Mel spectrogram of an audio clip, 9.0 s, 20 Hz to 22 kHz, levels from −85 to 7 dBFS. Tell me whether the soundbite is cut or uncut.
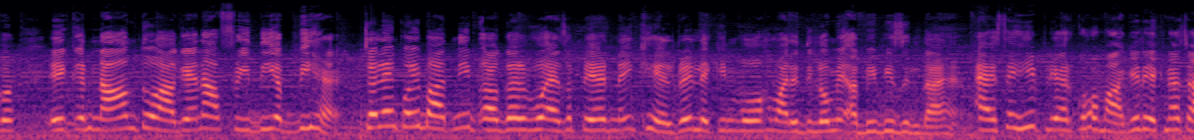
uncut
